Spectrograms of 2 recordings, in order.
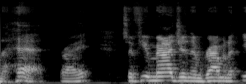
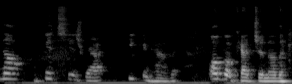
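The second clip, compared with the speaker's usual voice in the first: mannerly, courteous put-on dog voice; 8 dB quieter than usual. Voicing the thoughts of a polite pit bull giving up her rat: voicing a polite dog. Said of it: "She's like".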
